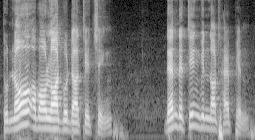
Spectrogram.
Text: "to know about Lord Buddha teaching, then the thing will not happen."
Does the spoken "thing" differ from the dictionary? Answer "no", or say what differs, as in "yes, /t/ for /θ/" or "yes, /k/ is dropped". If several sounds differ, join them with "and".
yes, /t/ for /θ/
